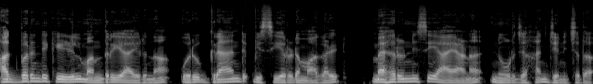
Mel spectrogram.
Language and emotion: Malayalam, neutral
